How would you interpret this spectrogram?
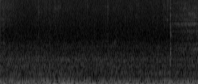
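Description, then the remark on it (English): A steady, deep engine rumble fills the whole stretch as a Porsche car runs at constant speed, heard from inside the cabin, with dense low-end drone and no talking. “So, having a ball with this car.”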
